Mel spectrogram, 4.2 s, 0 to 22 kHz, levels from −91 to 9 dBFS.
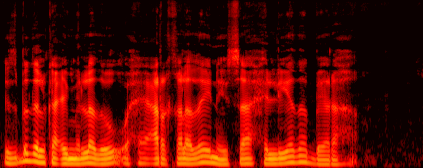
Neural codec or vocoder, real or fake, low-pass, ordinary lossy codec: none; real; none; none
